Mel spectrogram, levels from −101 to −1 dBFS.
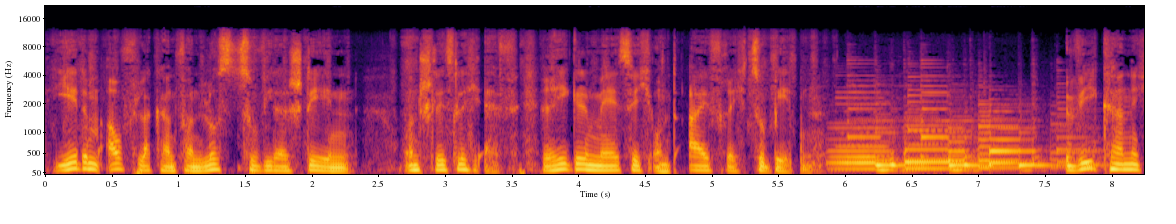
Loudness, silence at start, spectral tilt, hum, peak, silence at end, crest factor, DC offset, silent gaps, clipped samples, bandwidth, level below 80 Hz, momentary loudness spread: -16 LUFS; 0.05 s; -6 dB/octave; none; -2 dBFS; 0 s; 12 dB; under 0.1%; none; under 0.1%; 12.5 kHz; -34 dBFS; 7 LU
